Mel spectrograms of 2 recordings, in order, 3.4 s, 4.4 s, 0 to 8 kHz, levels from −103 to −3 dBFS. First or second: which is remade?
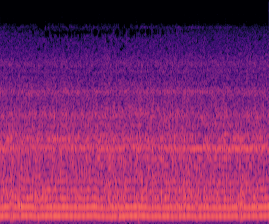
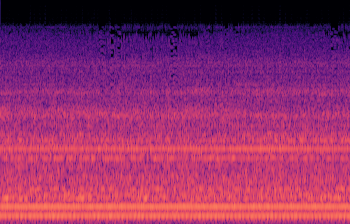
first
